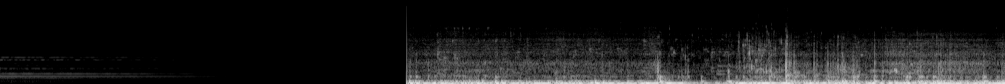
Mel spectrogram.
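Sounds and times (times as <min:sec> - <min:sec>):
muffled underwater water churning: 0:04.1 - 0:10.0.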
